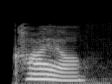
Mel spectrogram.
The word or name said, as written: chil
